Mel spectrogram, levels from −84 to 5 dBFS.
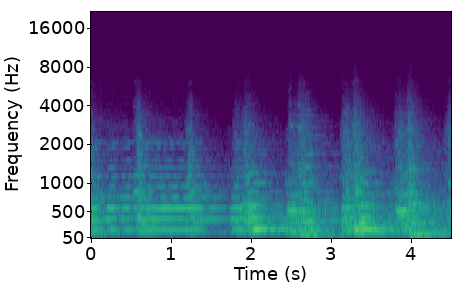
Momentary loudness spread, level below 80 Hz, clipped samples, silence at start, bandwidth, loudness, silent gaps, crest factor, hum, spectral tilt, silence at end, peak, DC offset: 8 LU; -58 dBFS; under 0.1%; 0 s; 5.4 kHz; -27 LUFS; none; 16 dB; none; -10 dB/octave; 0 s; -10 dBFS; under 0.1%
